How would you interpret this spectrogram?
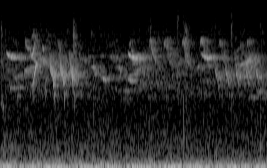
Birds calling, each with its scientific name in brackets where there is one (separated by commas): Hawaii Creeper (Loxops mana), Warbling White-eye (Zosterops japonicus), Apapane (Himatione sanguinea)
